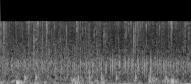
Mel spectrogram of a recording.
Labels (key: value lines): label: biophony, rattle
recorder: SoundTrap 500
